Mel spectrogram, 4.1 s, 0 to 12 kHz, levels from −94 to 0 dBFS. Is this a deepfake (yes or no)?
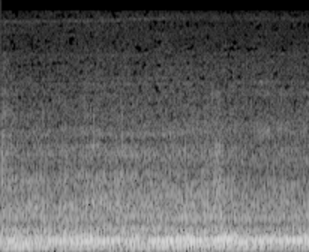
yes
